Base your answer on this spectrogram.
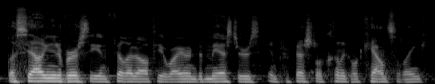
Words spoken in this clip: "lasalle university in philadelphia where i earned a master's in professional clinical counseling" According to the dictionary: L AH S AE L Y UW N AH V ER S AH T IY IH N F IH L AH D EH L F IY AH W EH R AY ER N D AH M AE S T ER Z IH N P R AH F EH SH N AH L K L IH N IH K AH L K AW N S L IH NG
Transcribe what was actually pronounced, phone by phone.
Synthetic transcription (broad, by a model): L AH S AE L Y UW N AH V ER S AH T IY IH N F IH L AH D EH L F IY AH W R AY ER N D AH M AE S T ER Z IH N P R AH F EH SH N L K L IH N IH K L K AW N S L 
